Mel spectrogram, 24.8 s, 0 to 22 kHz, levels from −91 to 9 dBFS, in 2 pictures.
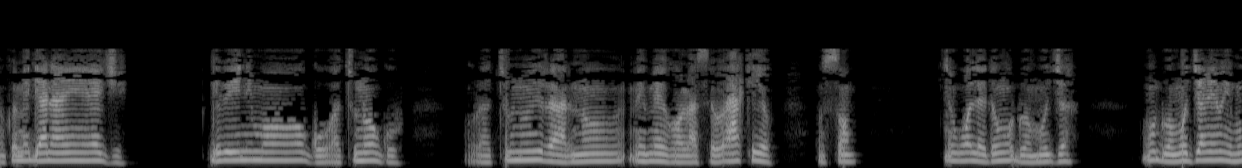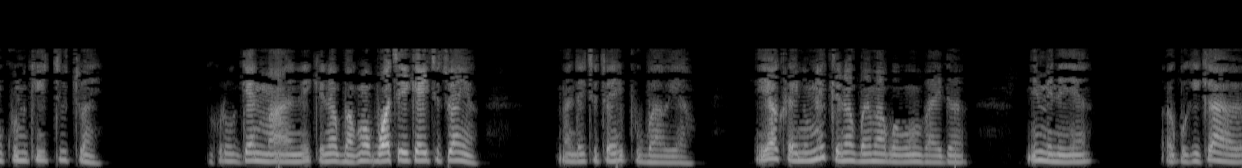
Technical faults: Vorbis compression; clock drift buffer slips; pre-echo

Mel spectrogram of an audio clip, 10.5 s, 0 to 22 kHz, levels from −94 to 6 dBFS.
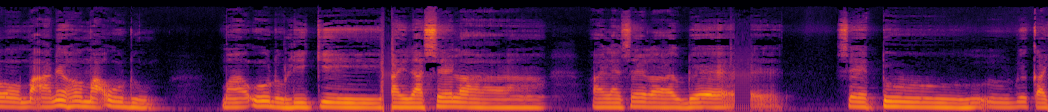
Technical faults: intermittent contact

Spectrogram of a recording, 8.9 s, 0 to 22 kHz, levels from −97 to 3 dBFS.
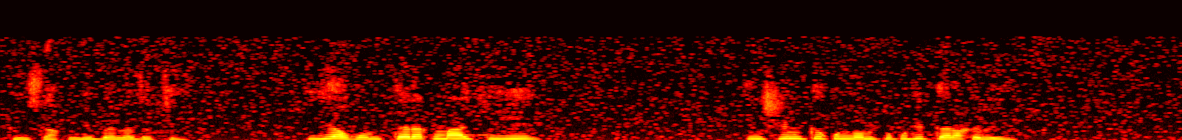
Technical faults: overdone noise removal

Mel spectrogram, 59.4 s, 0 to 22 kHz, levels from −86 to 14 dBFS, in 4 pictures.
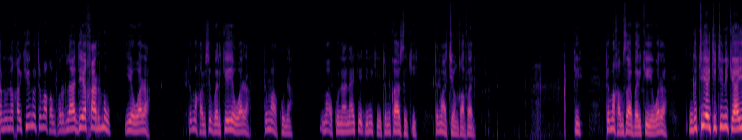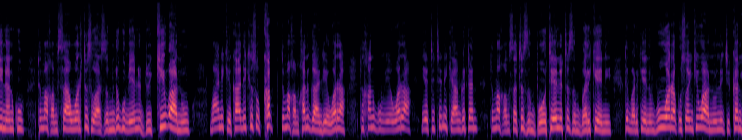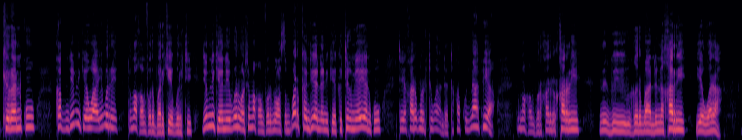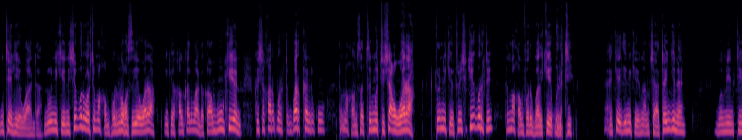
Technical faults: automatic gain rising

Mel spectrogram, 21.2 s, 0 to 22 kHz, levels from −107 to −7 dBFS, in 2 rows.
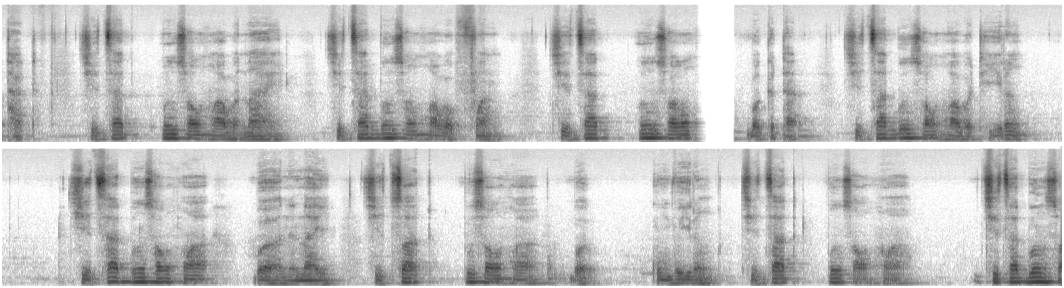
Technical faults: long network dropout

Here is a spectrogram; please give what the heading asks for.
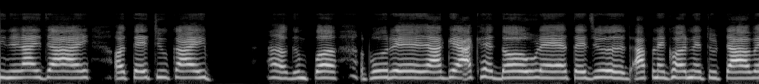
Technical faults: MP3 compression

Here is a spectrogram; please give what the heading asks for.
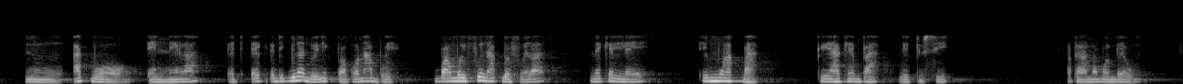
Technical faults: none

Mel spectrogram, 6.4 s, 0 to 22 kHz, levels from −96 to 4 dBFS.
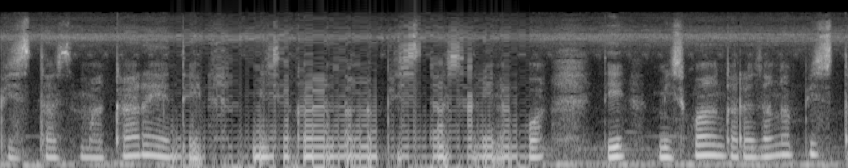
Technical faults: robotic sound from repeated short buffers

